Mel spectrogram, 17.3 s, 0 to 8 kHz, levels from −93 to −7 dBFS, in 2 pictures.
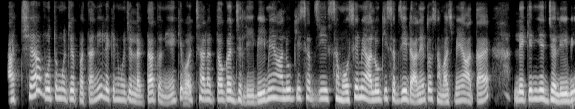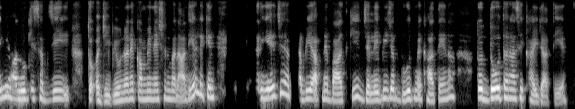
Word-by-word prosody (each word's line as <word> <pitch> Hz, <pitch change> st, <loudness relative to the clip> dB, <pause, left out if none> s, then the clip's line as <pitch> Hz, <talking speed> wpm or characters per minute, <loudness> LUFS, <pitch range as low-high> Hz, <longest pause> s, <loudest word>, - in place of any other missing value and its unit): अच्छा, 245 Hz, -, 0 dB
वो 205 Hz, -, +3 dB
तो 210 Hz, +3 st, -4 dB
मुझे 195 Hz, -2 st, 0 dB
पता 155 Hz, -4 st, -4 dB
नहीं, 220 Hz, +8 st, -2 dB
लेकिन 200 Hz, -3 st, -3 dB
मुझे 175 Hz, 0 st, -3 dB
लगता 135 Hz, +4 st, +1 dB
तो 170 Hz, -, -6 dB
नहीं 120 Hz, -2 st, -7 dB
है 150 Hz, -, -4 dB
कि 165 Hz, -, -4 dB
वो -, -, -1 dB
अच्छा 190 Hz, -4 st, -2 dB
लगता 180 Hz, 0 st, -2 dB
होगा 185 Hz, +2 st, +2 dB
जलेबी 150 Hz, -1 st, -1 dB
में 205 Hz, -, 0 dB
आलू 200 Hz, -1 st, +1 dB
की 210 Hz, -, -1 dB
सब्ज़ी? 195 Hz, -2 st, -2 dB
समोसे 190 Hz, +1 st, +1 dB
में 225 Hz, -, +2 dB
आलू 175 Hz, -1 st, +4 dB
की 195 Hz, +3 st, -4 dB
सब्ज़ी 190 Hz, -1 st, 0 dB
डालें 165 Hz, -2 st, +1 dB
तो 200 Hz, -, 0 dB
समझ 140 Hz, -6 st, -2 dB
में 155 Hz, -, -3 dB
आता 155 Hz, -4 st, 0 dB
है, -, -, 0 dB, 0.4 s
लेकिन 175 Hz, +3 st, +1 dB
ये 200 Hz, -, +4 dB
जलेबी 155 Hz, +2 st, +4 dB
में 245 Hz, -, +2 dB
आलू 185 Hz, 0 st, +4 dB
की 205 Hz, -, -3 dB
सब्ज़ी 190 Hz, 0 st, -3 dB, 0.3 s
तो -, -, +2 dB
अजीब 140 Hz, -3 st, -2 dB
ही 145 Hz, -, +1 dB
उन्होंने 180 Hz, +5 st, 0 dB
कंबिनेशन 185 Hz, +2 st, -2 dB
बना 185 Hz, -, 0 dB
दिया, 235 Hz, +6 st, +1 dB
लेकिन 245 Hz, -8 st, +1 dB, 0.7 s
ये 205 Hz, +3 st, +5 dB
जो 310 Hz, -3 st, +1 dB, 0.2 s
अभी 190 Hz, +2 st, +1 dB
आपने 190 Hz, 0 st, +1 dB
बात 150 Hz, -2 st, 0 dB
की 225 Hz, +4 st, -1 dB
जलेबी 170 Hz, +5 st, 0 dB
जब 205 Hz, -3 st, 0 dB
दूध 185 Hz, +5 st, +1 dB
में -, -, -1 dB
खाते 150 Hz, 0 st, -1 dB
हैं 180 Hz, -, -3 dB
ना, 230 Hz, +3 st, -3 dB, 0.3 s
तो 210 Hz, -, +8 dB
2 205 Hz, +5 st, +9 dB
तरह 215 Hz, -3 st, +1 dB
से 210 Hz, 0 st, -2 dB
खाई 140 Hz, -6 st, -2 dB
जाती -, -, -5 dB
है, -, -, -8 dB
185 Hz, 235 wpm, -24 LUFS, 165-205 Hz, 0.7 s, 2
